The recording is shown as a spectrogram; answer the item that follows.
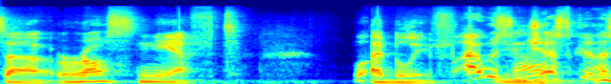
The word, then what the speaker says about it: Rosneft: I JUST WANT TO GO ON THE RECORD AND SAY I WAS WRONG, IT'S ROSNEFT. I WAS GOING TO SAY, THE FIRST TIME YOU PRONOUNCED IT, IT WAS GREAT.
